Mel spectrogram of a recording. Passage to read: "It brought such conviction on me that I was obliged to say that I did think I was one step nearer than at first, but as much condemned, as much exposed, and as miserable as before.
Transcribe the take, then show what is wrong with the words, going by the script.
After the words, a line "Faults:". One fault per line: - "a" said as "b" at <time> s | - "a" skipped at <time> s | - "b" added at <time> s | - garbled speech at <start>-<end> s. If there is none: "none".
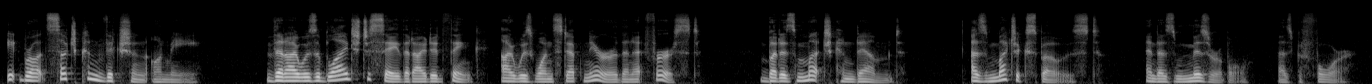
"It brought such conviction on me that I was obliged to say that I did think I was one step nearer than at first, but as much condemned, as much exposed, and as miserable as before.
Faults:
none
